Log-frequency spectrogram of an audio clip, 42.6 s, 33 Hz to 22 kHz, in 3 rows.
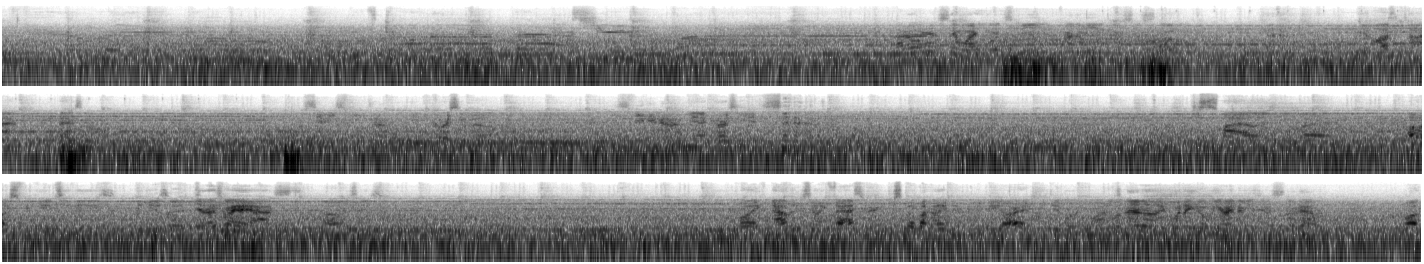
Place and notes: Acura on 5
This is a spliced recording of my trip down highway 5. My friend and I encounter a man and his child in a silver Acura sedan.
Kern County, California, United States of America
